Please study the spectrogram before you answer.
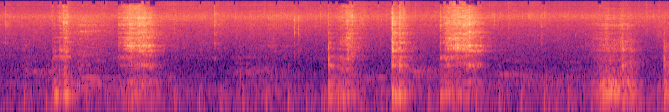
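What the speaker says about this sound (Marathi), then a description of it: "आता अशी आपण खरपूस अशी भाजून घेणार" Flaxseeds dry-roasted and stirred in a pan for chutney, soft rhythmic scraping sweeps and light rattling of seeds in bursts, quiet and close with no talk.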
